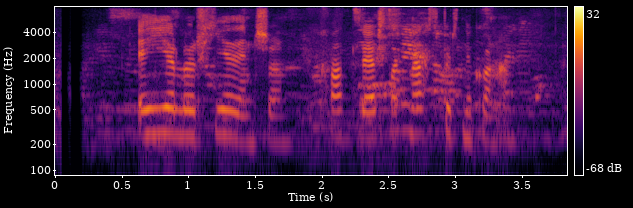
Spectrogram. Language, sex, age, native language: Icelandic, female, 15, Icelandic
